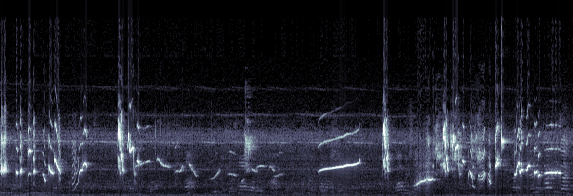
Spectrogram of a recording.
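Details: Pet Oriental magpie-robin song for a bird that sings little after moulting: scattered thin whistles and chips, a long clear rising whistle near the middle, then a dense twittering, buzzy passage.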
